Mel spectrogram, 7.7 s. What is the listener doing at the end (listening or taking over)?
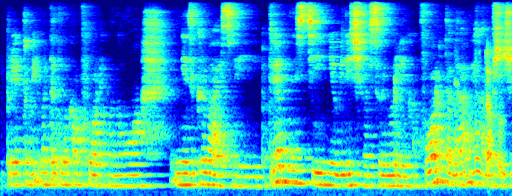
taking over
